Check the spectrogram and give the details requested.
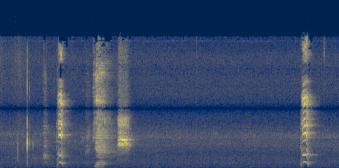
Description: Our puppy gets the hiccups and sounds like she swallowed a squeaky toy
